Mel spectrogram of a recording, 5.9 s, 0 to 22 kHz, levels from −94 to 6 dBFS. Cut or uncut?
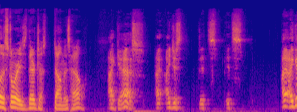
uncut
